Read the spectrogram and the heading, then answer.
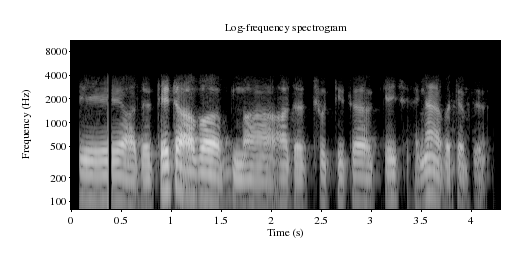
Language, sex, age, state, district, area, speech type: Nepali, male, 30-45, West Bengal, Darjeeling, rural, conversation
